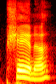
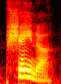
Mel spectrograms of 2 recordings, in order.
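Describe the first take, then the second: First: "Pshena" 重读，尾音上扬; 加重念 "Pshena"; stressed variant. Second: "Pshena" 按字面念，尾音下降; 照写法念 "Pshena"; as written. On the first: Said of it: "some villages will stress this a little bit more". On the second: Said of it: "or as it's written". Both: Shown as a demonstration.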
